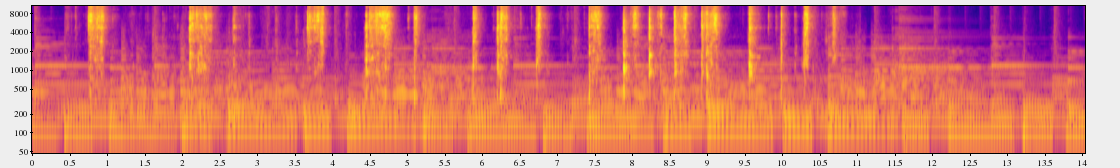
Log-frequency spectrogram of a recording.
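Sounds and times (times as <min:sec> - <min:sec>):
background music: 0:00.0 - 0:14.0
metal spoon scraping in a pot: 0:00.6 - 0:10.9.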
